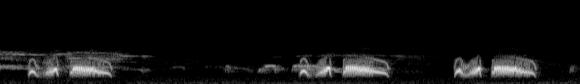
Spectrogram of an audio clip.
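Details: Decoy spotted dove in the fast rustic 'thúc gù' voice. Three evenly spaced phrases each open with two short rising notes and end in a longer, downward-sliding coo, with a faint higher hum early on.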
